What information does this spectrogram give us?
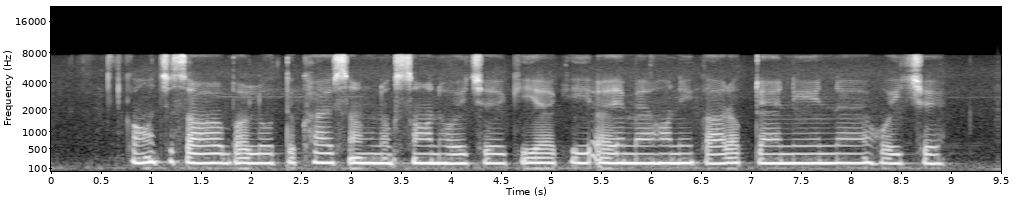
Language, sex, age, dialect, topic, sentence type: Maithili, female, 25-30, Eastern / Thethi, agriculture, statement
